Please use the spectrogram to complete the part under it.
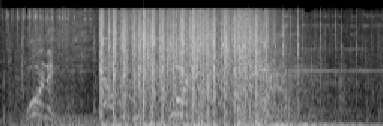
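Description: Rapid gunfire rings out loudly.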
